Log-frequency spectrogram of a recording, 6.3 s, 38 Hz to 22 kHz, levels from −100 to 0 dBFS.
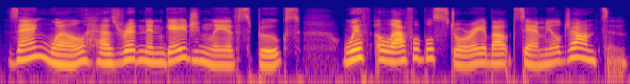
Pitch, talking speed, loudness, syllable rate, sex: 210 Hz, 125 wpm, -21 LUFS, 4.3 syllables/s, female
